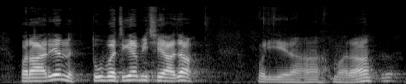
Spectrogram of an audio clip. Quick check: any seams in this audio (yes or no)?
no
